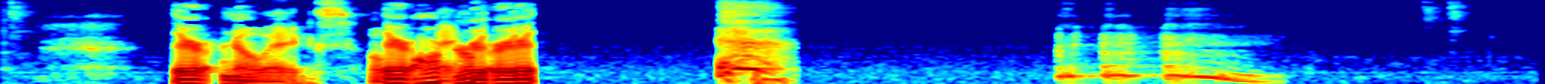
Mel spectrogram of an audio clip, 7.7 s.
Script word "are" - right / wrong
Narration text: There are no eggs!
wrong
